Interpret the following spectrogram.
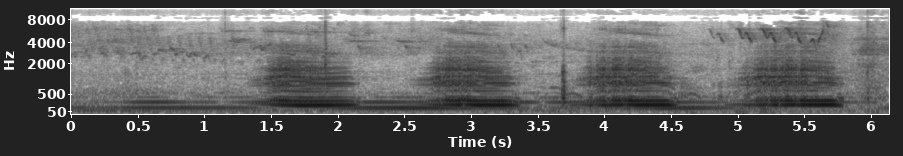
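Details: Frogs calling at night in their natural habitat: four deep, droning, harmonic croaks, each about half a second long, come roughly once a second. A steady low hum runs underneath, with faint high chirps near the end.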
